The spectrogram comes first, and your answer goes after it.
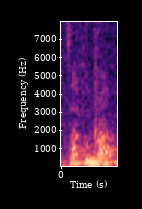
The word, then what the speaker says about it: Sakura: Sakura.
